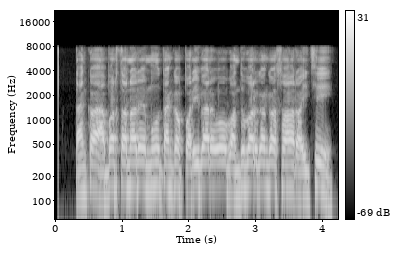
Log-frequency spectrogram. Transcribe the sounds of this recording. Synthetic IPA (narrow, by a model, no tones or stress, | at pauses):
t̪aŋkɔabɔɾt̪ɔnɔɾemũt̪aŋkɔpɔɾibaɾobɔnd̪ʱubɔɾɡɔŋkɔsɔɦɔɾʌɦit͡ʃʰi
